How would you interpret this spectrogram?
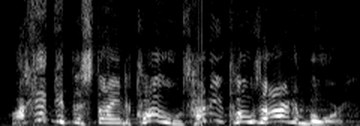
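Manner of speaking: high-pitched mock frustration; exasperated daughter. Daughter struggling with the ironing board, imitated exasperation. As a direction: imitate a daughter at her wits' end.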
